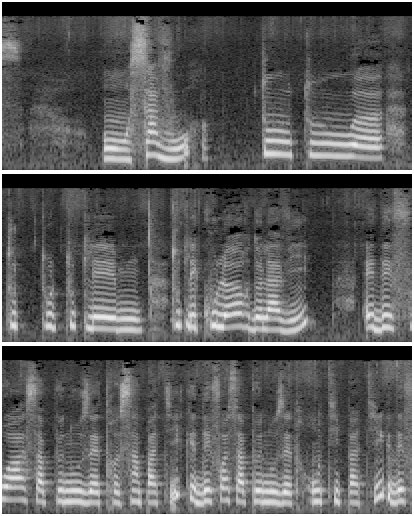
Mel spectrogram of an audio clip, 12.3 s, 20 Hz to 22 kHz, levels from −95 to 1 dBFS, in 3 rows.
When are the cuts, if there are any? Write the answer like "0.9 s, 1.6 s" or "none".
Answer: 5.8 s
